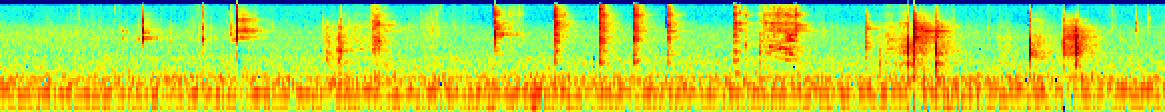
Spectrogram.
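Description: Metal garlic press clicking and clacking as garlic cloves are crushed into a small ceramic dish, with a knife scraping the press about two-thirds of the way through and sharp clinks against the dish near the end.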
